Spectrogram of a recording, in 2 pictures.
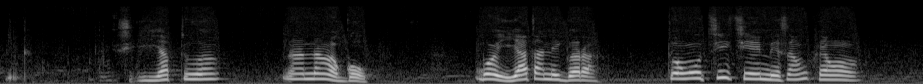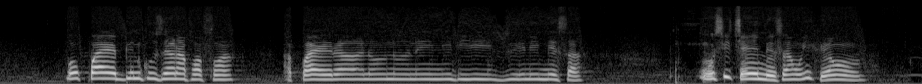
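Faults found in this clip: Stuck bit, throughout: added noise on the speech and hiss filling the pauses. Likely one converter or data line bit held fixed, shifting about half the sample values by that bit's weight.

Dropped samples, 13.52 s: single sharp click. Likely a few samples missing from the stream, a fraction of a millisecond, so the waveform jumps straight to a later value.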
